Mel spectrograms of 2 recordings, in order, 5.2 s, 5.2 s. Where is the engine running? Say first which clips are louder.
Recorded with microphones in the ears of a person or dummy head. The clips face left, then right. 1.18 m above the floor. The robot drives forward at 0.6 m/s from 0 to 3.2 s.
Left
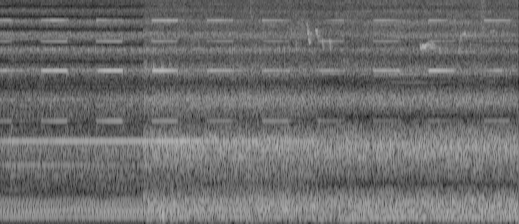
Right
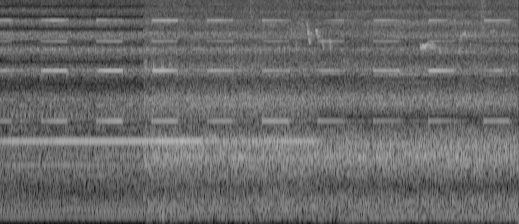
Left 3 dB; 80° left; by 5.2 s 85° left.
